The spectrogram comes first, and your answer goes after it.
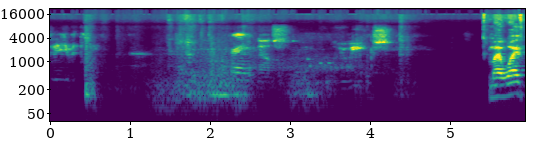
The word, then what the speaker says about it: Louis Vuitton: It's pronounced Louis Vuitton.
